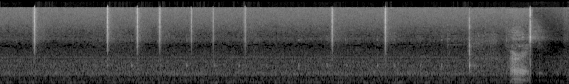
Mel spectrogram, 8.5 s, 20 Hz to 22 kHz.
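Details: R18 engine's replacement ignition module from Enginediy.com, with Hall sensor refitted right side up after first being upside down: sharp dry snaps about one or two a second in a quiet room; ignition sparking properly.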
